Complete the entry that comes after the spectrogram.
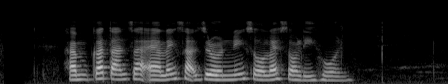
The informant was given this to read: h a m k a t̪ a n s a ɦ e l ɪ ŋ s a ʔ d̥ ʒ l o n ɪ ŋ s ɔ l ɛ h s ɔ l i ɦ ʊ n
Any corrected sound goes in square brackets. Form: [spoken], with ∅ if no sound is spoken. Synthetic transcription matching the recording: h a m k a t̪ a n s a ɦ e l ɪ ŋ s a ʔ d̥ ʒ [ɾ] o n ɪ ŋ s [o] l ɛ h s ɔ l i ɦ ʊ n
